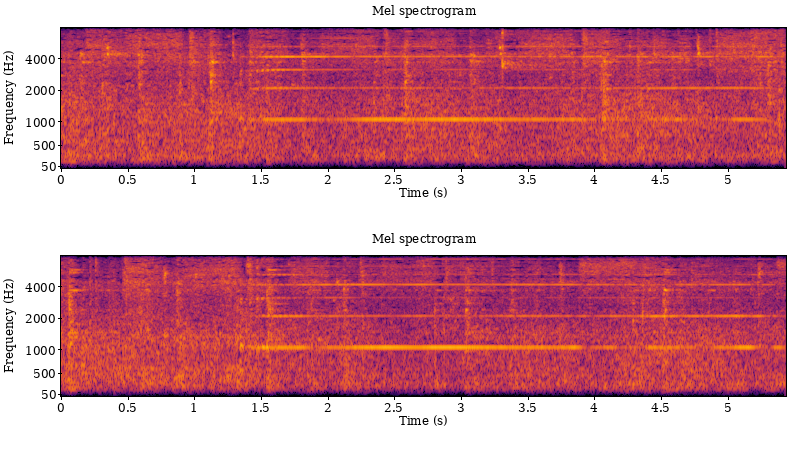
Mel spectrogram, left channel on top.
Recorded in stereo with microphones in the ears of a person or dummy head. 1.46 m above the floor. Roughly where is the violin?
Right.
